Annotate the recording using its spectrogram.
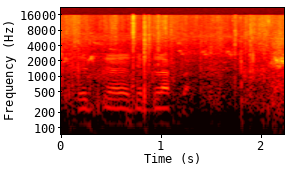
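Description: Near silence, with a faint voice speaking briefly in the first second.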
